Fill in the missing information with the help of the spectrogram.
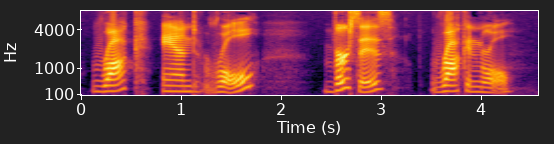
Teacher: The initial a sound and the final d sound completely disappear, leaving only the n sound. This happens all the time whenever you aren't emphasizing the and in a phrase. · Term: elision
